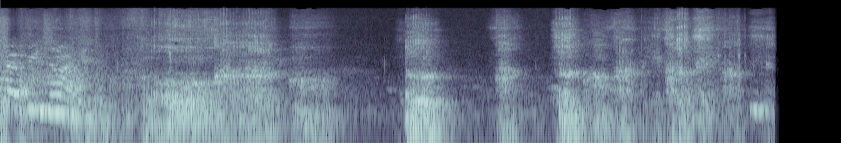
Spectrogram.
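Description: Children's voices making loud grunting vocal noises in several short bursts, not clear words, with the sound cutting off abruptly near the end.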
